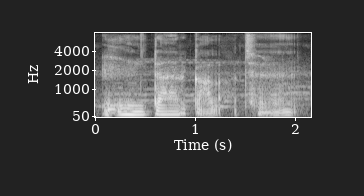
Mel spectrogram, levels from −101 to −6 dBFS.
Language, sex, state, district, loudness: Maithili, male, Bihar, Samastipur, -20 LUFS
